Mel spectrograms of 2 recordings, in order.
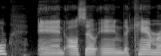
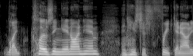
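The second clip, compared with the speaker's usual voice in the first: ordinary talk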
